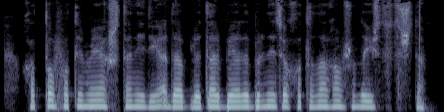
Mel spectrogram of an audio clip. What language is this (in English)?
Uzbek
